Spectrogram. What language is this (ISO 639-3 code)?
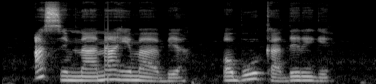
ibo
